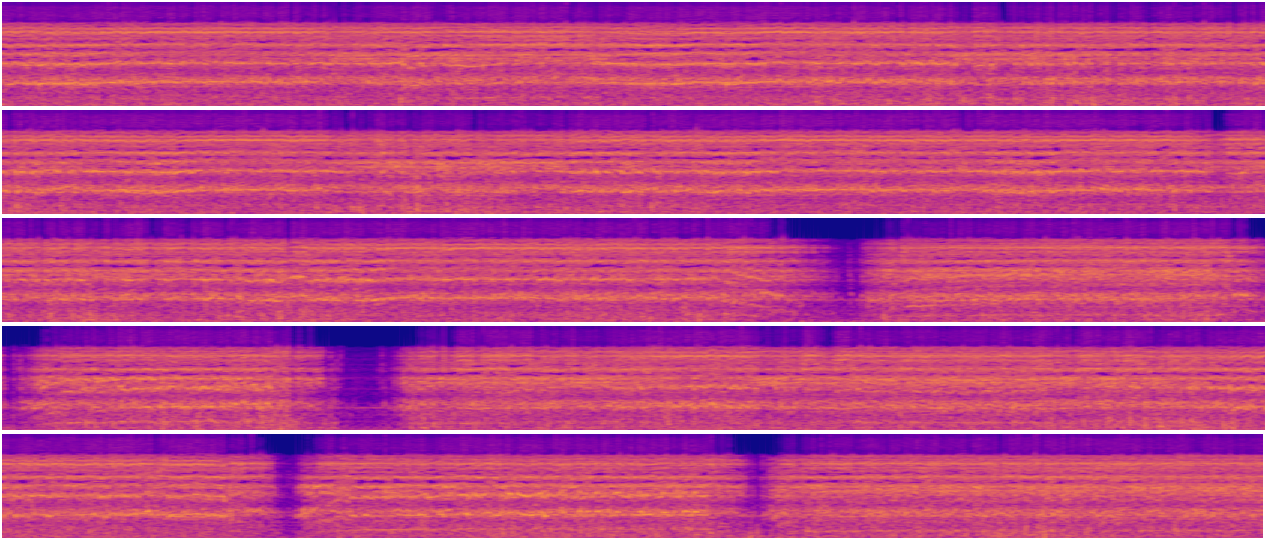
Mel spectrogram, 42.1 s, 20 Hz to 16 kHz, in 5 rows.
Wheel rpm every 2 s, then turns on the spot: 220, 230, 230, 230, 230, 220, 230, 230, 230, 230, 210, 130, 150, 120, 190, 220, 230, 160, 200, 150, 200.
none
